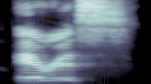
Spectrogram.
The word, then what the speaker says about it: Ares: Eris, the god of war. I always say it wrong because I always want to say Aries, but I know it's not pronounced Aries.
